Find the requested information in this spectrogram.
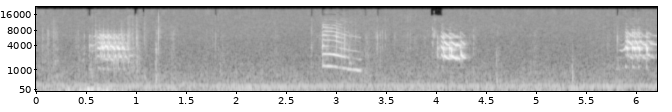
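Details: Rescued kitten on day 25 of care, calling while it waits for cooling milk; short high-pitched trilling mews with a warbling, bird-like vibrato and one longer falling meow, separated by quiet pauses.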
